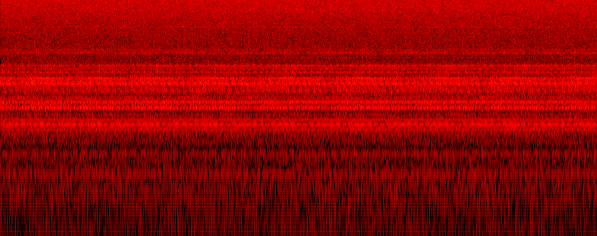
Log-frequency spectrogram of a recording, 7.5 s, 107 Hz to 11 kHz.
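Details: Desktop PC power supply fan with a failing bearing: steady, rough whirring drone with a gritty grinding edge and felt vibration; grinding began December 2015.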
